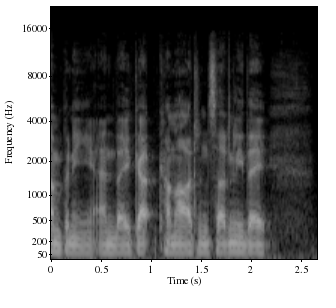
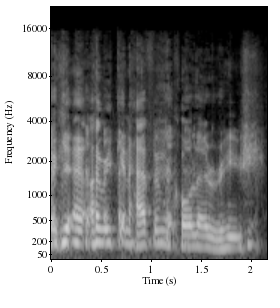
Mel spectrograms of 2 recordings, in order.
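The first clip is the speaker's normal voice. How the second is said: talking through helpless laughter, high and loud; real laughing fit; 12 semitones higher, 10 dB louder than usual. Real, not acted. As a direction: squeal it out while cracking up. Cracking up over the misread name.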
